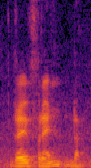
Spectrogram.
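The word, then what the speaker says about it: referendum: है जनमत संग्रह वाला रेफरेंडम रेफेरेंडम रेफरेंडम नॉट रेफरी इट्स रेफेरेंडम बस बोलो रेफेरेंडम नहीं तो फिर आर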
